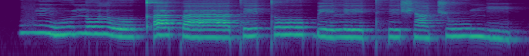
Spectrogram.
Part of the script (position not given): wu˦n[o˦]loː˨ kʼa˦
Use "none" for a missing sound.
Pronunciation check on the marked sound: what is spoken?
o˦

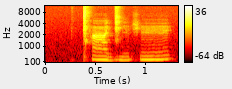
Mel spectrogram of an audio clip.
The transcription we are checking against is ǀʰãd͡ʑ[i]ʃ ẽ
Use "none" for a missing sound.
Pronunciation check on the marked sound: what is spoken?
ĩ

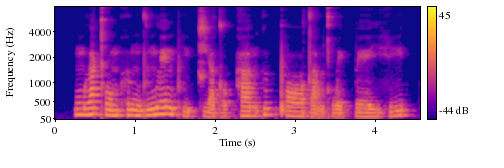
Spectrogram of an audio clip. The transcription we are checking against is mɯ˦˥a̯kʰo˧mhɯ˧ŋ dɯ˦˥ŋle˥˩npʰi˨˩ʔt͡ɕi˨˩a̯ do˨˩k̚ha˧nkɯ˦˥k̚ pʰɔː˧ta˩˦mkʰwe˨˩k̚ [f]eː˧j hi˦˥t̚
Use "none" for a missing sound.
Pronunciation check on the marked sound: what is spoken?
p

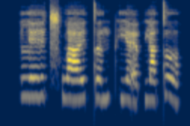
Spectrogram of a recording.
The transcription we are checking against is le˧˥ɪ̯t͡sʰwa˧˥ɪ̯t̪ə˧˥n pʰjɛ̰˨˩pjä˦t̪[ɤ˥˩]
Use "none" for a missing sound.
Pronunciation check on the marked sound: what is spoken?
ɤ˥˩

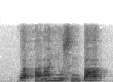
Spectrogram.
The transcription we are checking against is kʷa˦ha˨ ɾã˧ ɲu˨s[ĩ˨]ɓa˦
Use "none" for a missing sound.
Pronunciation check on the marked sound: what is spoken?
ĩ˨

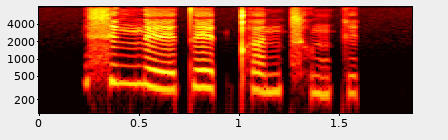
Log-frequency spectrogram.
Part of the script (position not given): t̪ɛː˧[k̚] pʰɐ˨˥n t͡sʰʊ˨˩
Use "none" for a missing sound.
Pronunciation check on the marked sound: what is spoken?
t̚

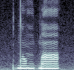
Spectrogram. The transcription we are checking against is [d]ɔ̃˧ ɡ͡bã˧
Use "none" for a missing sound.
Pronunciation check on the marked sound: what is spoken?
d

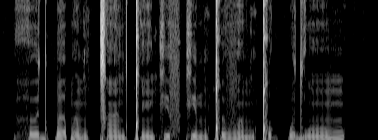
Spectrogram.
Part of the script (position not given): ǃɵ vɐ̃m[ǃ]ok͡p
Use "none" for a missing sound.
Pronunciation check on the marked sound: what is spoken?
ǃ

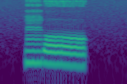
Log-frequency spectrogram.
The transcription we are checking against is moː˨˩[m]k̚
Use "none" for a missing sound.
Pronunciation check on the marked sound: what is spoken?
none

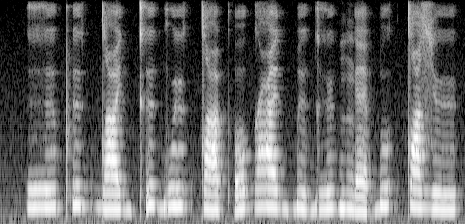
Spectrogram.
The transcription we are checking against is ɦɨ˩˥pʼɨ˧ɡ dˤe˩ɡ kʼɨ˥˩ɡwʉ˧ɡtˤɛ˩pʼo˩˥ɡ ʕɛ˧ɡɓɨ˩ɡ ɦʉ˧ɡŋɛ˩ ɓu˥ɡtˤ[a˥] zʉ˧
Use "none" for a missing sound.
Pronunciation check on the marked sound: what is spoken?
a˥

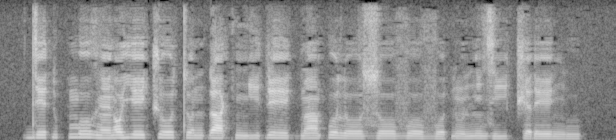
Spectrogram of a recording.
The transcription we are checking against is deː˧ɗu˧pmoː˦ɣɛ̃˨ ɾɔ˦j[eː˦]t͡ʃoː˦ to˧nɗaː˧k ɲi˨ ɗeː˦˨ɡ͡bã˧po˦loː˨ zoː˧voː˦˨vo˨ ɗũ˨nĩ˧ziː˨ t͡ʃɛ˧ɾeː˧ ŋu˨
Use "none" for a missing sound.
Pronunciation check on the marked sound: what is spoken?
eː˦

